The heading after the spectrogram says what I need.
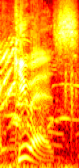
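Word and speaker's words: Quiroz: Remember, it's such an unusual pronunciation of his name. Quez? Yeah, Quez, and it's spelled Q-U-I-R-O-Z, isn't it? Yeah. Well, I wouldn't have come up with Quez. Half the letters are silent.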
